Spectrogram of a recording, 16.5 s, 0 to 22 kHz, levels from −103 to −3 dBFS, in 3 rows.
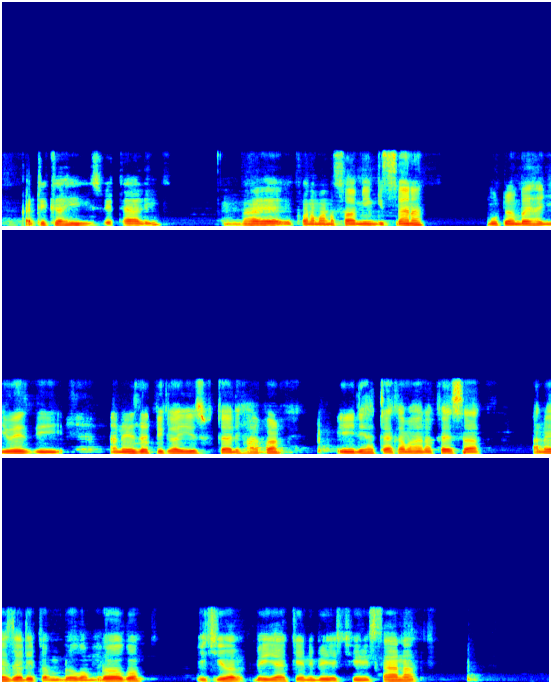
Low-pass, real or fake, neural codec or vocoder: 7.2 kHz; real; none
